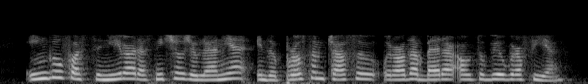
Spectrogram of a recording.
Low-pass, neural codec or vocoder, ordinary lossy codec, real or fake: 7.2 kHz; codec, 16 kHz in and 24 kHz out, 0.9 kbps, LongCat-Audio-Codec, fine tuned four codebook decoder; AAC, 16 kbps; fake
